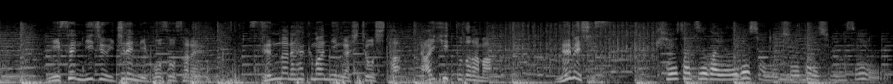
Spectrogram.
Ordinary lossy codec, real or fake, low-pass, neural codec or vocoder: none; real; none; none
